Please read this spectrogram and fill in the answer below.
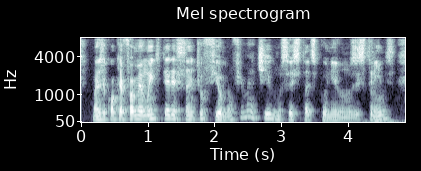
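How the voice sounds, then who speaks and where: Over a very clean recording with a silent background, a man talks very fast in a somewhat breathy, dark, mellow tone with lively intonation. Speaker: podcast host, lawyer. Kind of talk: casual interview chat.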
